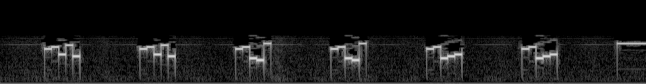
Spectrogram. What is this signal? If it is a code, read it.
Five-tone selective call (ZVEI), heard as quick runs of five tones, tones of about 70 ms. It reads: 89504 89504 89322 89322 89345 89345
